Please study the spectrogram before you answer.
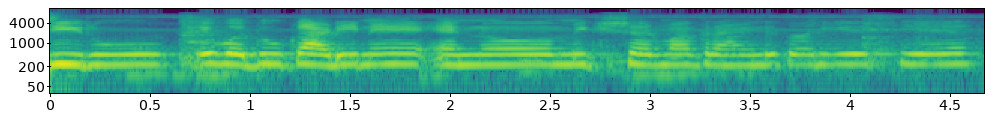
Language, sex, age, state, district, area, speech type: Gujarati, female, 18-30, Gujarat, Ahmedabad, urban, spontaneous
